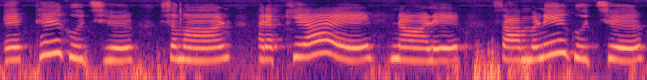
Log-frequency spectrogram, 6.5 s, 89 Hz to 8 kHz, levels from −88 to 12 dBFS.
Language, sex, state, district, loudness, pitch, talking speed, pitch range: Punjabi, female, Punjab, Pathankot, -13 LUFS, 285 Hz, 75 wpm, 275-315 Hz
